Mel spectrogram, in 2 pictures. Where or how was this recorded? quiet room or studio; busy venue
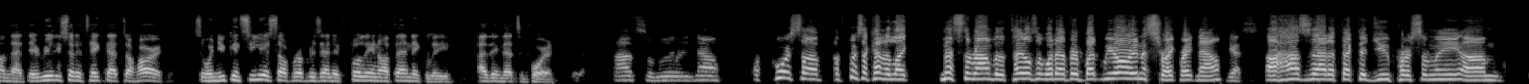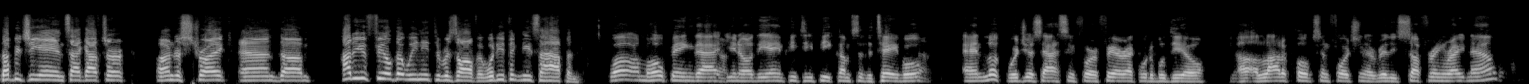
busy venue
